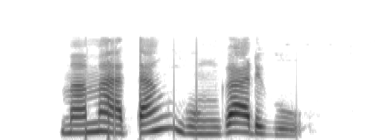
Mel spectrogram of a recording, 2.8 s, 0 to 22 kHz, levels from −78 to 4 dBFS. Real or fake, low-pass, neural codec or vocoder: real; 7.2 kHz; none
